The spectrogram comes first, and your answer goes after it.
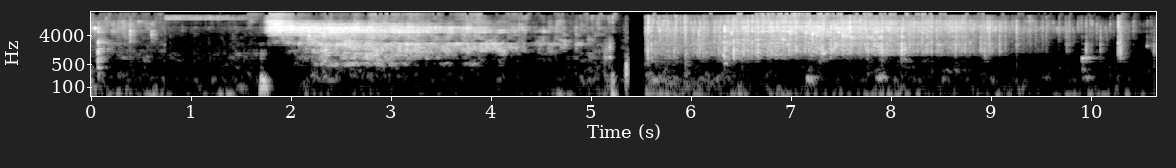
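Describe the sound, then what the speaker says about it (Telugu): Water is poured into a hot pan for wheat rava upma, with a loud burst of sizzling and splashing that fades, a brief break, and then a second long hissing pour, close by with no talk. "దీంతో రెండు గ్లాస్ రెండు లోటాల వాటర్ వేస్తాను అనమాట ఇందులో"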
